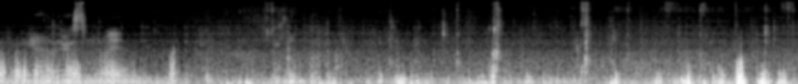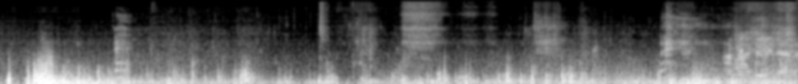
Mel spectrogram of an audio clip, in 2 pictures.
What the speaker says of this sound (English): Yeah, there's some wind.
